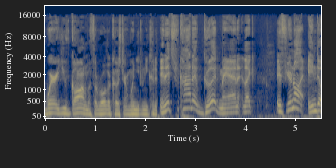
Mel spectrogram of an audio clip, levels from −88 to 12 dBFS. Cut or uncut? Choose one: cut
